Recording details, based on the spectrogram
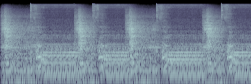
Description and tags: Another machine loop.
factory, industrial, loop, machine, machinery, mechanical, noise, robot, robotic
